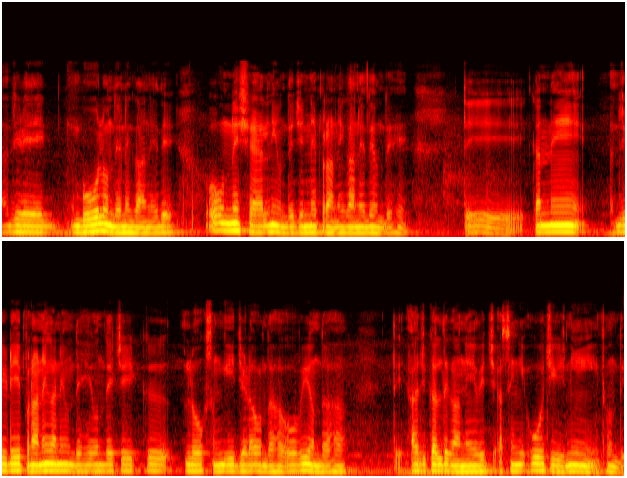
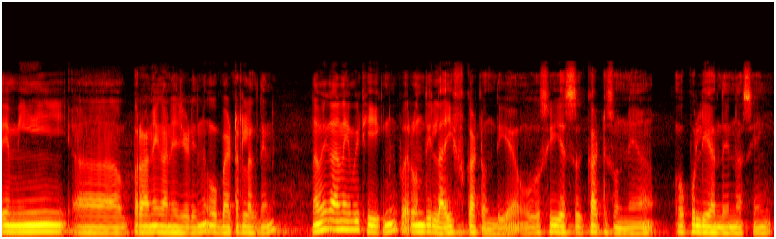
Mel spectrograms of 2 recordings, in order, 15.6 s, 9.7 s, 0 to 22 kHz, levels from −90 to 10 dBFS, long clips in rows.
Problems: constant background noise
